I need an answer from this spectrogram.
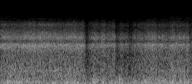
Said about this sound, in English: It's Atlantic Ocean, 30 knots of breeze, 30 knots of boat speed, big seas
